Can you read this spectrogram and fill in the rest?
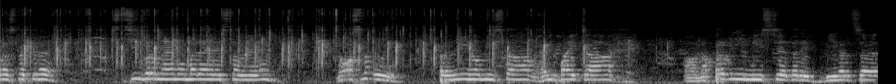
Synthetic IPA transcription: ɾɛspɛkt̪ɪvɛspr̥iːbr̩nɛːmumɛdajlɪst̪avɲɛ | noʔasmɛʔupr̩vɲiːɦo̞miːst̪avɦɛnd̪bajkaːx | napr̩vɲiːmːiːscɛt̪ɛdɪviːɦɛɾt͡sɛ

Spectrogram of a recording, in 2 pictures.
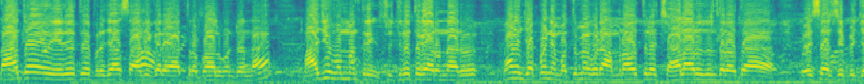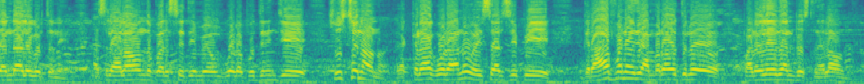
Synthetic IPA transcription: naːt̪o̞ːeːd̪ɐjt̪e̞ːp̬ɾɐd͡ʒaːsaːd̪ʱikɐɾɐjaːt̪ɾɐpaːlɡuɳʈunːaː | maːd͡ʒiːɦoːmːɐnt̪ɾisut͡ʃɾɐt̪ːɐɡaːɾunːaːɾu | manɐmt͡ʃɛpːɐɳɖimɔt̪ːɐmekuːɽaːɐmɐɾaːʋɐt̪̬ilo̞ːt͡ʃaːlaːɾud̪ulɐt̪̬ɐɾʋaːt̪ɐʋɐjɐsaːɾs̬iːp̬iːd͡ʒɛɳɖaːlekuɾt̪unːajɐsɐluɛlaːund̪ipɐɾist̪ʰit̪̬ime̞ːmukuːɽaːpud̪ːinuɲt͡ʃi | t͡ʃuːst̪unːaːnṵɛkːɐɽaːkuːɽaːnuːʋɐjɐsaːɾs̬iːpi | ɡɾaːpʰɐne̞ːd̪iɐmɐɾaːʋɐt̪̬ilo̞ː | pɐɽɐleːd̪uɐnipist̪unilaːund̪i

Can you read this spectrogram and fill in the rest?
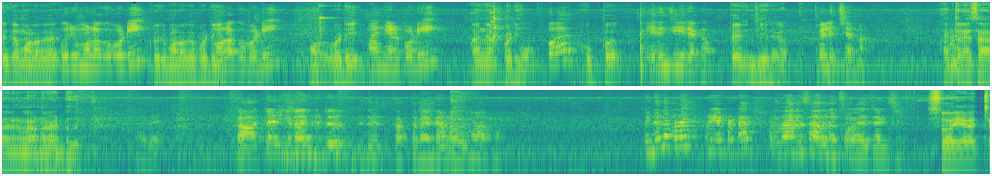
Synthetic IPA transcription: ɐɽukːɐmoɭɐɣɐkuɾumoɭɐɣupoɽikuɾumoɭɐɣupːoɽimoɭɐɣupoɽi | moɭɐɣupoɽimɐɲːɐɭpoɽi | mɐɲːɐɭpoɽikupːɨkupːɨpeɾumd͡ʑiːɾɐɣɐmpeɾumd͡ʑiːɾɐɣɐ̰m | ʋelit͡ɕːɐɳːɐ̰ | ɐt̪rɐesaːd̪ʱɐnɐŋːɐɭaːɳɨʋe̞ːɳɖɐðɨ | ɐðe | kaːtːaːɻikʲːɐnːɐɐɾinːiʈːɨiðɨkɐt̪ːɐɳɐendaːɭɐʋɐmaːrnu | pinːe̞nɐmːɐɭeprijɐpːeʈːɐprɐd̪ʱaːnɐsaːd̪ʱɐnɐmsojaːt͡ɕːaɳit͡ɕːi | sojaːt͡ɕːɐ

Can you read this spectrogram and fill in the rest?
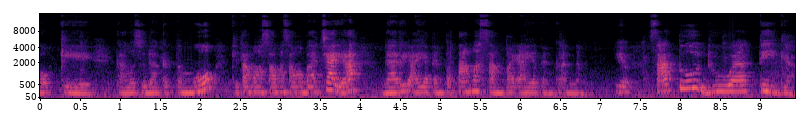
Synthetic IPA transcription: oke | kalawsudahkət̪əmukit̪amausamasamabat͡ʃajadaɾiajat̪jaŋpərt̪amasampajajat̪jaŋkəənəm | ja | sat̪uduat̪iɡa

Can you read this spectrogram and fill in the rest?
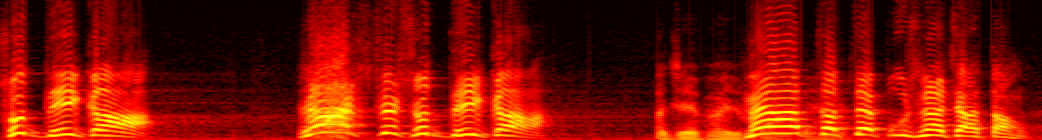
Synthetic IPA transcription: ʃʊd̪ʱːika | ɾaːʃʈɾəʃʊd̪ʱːikaː | ɐd͡ʒḛːbʱa̰ːimɛ̃ːaːpsɐbsepuːt͡ʃʰnat͡ʃaːɦt̪aɦũː

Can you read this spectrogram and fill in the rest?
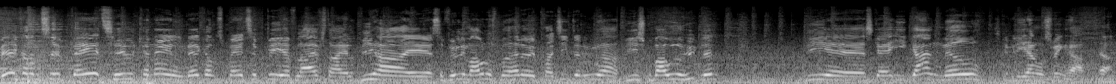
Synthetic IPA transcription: ʋelkɒ̽m̰n̩t͡sʰe̝b̥ɛːɪt͡sʰe̝lkʰænɛ̰ːln̩ʋelkʰɒ̽mn̩t͡sʰe̝b̥ɛːɪt͡sʰe̝lb̥e̝̰ːeflɑ̈ɪfsd̥ɑ̈ɪlʋiɦɑ̈sefølimɑ̈ʊnosmøðˠhænæɐjoed̥̚pʰʁɑ̈ɡ̚t͡sʰḭɡ̥̚d̥enuːðˠhæɐ̰ʋisɡ̥ub̥ɑ̈ːuð̞ˠɒhyb̥led̥ | ʋisɡ̥æiɡ̥ɑ̈ŋ̰með̞ˠsɡ̥æʋiliːhæno̝ːn̩sʋe̝ŋ̰ɦæɐ̰

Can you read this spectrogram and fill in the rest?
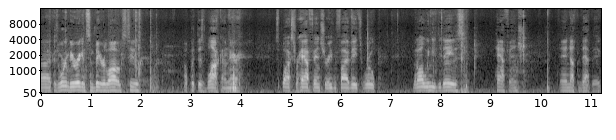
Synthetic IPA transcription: ʌkʰʌzwɪɹɡʌnɨbiɹɪɡɨ̃ŋsʌ̃mbɪɡə˞lɔɡz̥tʰʉ | aɪlˠpʰʊt̪̚ðɪsblɑkn̩ðə˞ | ɪsb̥lɑksfə˞ɦæfɪ̃nt͡ʃə˞ivn̩faɪveɪtsɹoʊp | b̥ʌɾɔlˠwinid̚tʰɨdeɪɪz̥ | hæfɪ̃nt͡ʃ | ɨ̃nːʌθɪ̃ŋðɨt̚b̥ɪɡ̥̚

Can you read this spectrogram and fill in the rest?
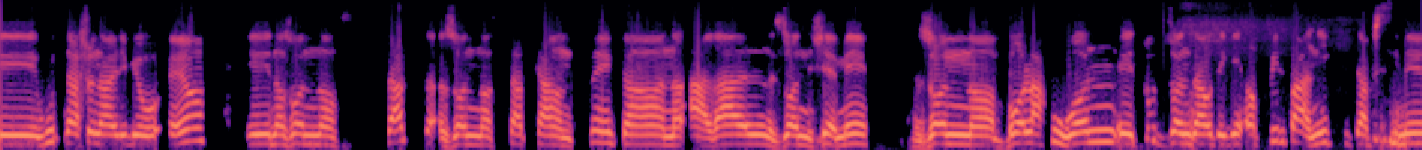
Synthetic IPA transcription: eɣut̪̚nasjonalnymeʁoʔœ̃ | enɐ̃zɔnːɐ̃s | tat̪̚zɔnːɐ̃stat̪̚kaʁãt̪sɛ̃knɐ̃ʔaɣalzɔnʒɛmɛ̃ | zɔñːbɔlakuʁɔnet̪ut̪̚zɔnsajot̪eɡɛ̃ʔɐ̃pilpanikːit̪apsimẽ

